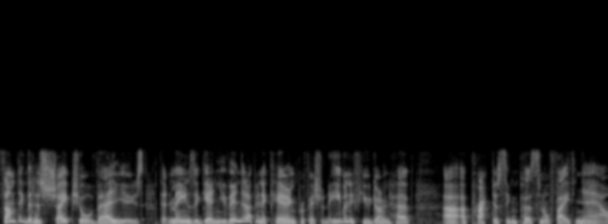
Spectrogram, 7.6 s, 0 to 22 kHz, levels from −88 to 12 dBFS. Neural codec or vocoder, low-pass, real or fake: none; 7.2 kHz; real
